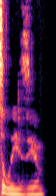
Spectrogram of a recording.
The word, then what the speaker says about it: Elysium: No, it's Elysium.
